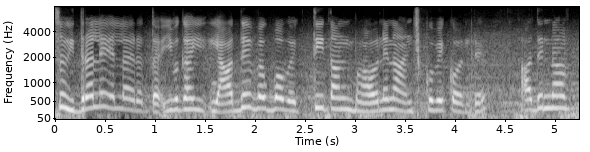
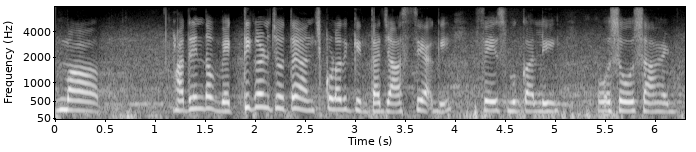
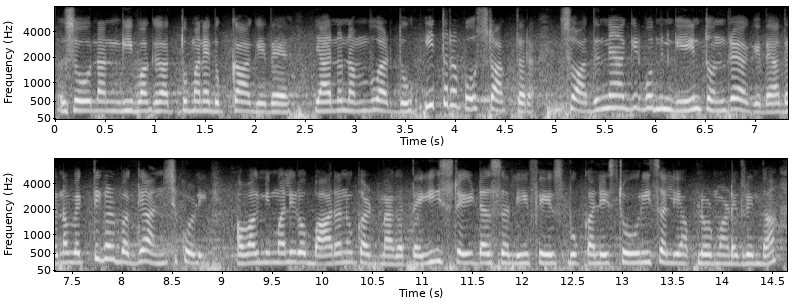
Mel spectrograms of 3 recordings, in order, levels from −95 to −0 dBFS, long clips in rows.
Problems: background sounds at intervals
